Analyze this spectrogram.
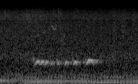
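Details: Captive decoy zebra dove in a lure cage in a tree about 1 km from Borobudur, Java, cooing continually to attract a wild dove calling nearby: soft short run of mid-pitched coos over low rumble.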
